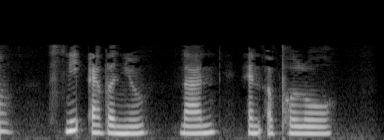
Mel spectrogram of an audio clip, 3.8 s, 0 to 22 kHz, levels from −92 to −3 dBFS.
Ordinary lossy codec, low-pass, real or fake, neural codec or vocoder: MP3, 24 kbps; 7.2 kHz; fake; codec, 16 kHz, about 1 kbps, DyCAST, with the encoder's durations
